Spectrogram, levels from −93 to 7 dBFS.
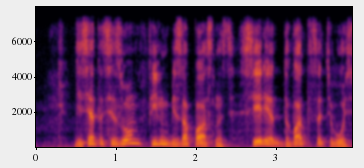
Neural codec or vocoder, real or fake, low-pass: codec, 16 kHz, 16 kbps, FunCodec, trained on Chinese and English, 50 frames a second; fake; 7.2 kHz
